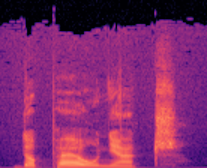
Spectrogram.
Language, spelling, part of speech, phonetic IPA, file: Polish, dopełniacz, noun, [dɔˈpɛwʲɲat͡ʃ], Pl-dopełniacz.ogg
